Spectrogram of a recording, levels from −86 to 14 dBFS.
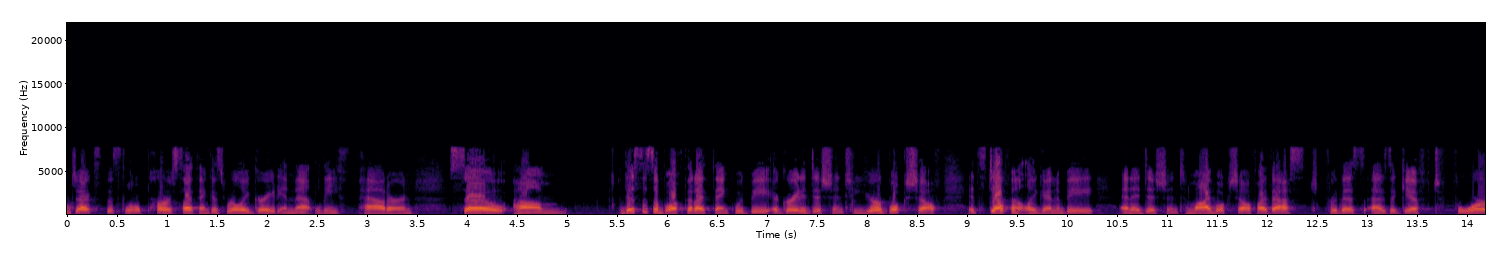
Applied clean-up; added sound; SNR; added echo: none; none; none; none.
